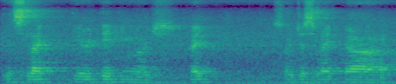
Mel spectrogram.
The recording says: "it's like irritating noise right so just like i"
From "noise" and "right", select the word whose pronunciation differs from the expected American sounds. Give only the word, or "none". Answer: noise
